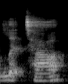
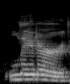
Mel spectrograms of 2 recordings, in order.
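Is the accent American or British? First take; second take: British; American. First: It is said with a British accent. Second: It is said with an American accent. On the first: "anh sẽ đọc là litter" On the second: "Litter theo Anh Mỹ"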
